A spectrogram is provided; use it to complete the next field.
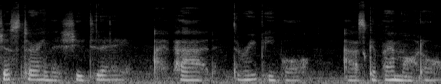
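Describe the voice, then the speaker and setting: A woman is whispering amid audible room echo and noticeable background noise. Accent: American. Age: 20s. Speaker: actress and vlogger. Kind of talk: casual vlog chat. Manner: animated.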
